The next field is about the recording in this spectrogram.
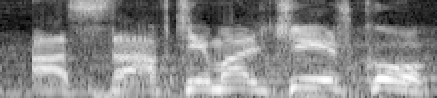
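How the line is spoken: Shouting, wounded man. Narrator (Russian): крикнул римлянин, залитый кровью

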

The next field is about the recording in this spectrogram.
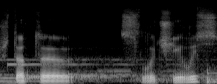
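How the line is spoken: Slow question. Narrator (Russian): медленно спросил

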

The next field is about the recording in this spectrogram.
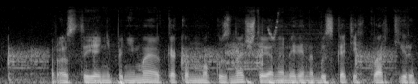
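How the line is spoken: Muttered. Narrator (Russian): пробормотал Флендри

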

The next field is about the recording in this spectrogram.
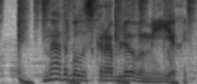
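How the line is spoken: Grumbling. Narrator (Russian): проворчала Маринка

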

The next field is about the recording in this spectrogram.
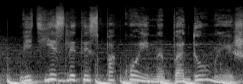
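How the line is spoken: Insinuating, ingratiating tone. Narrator (Russian): вкрадчиво произнесла Ния

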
